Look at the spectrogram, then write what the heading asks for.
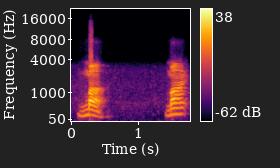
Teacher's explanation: nasal passage we lower the read limb or the soft path so MA is a voiced bilabial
